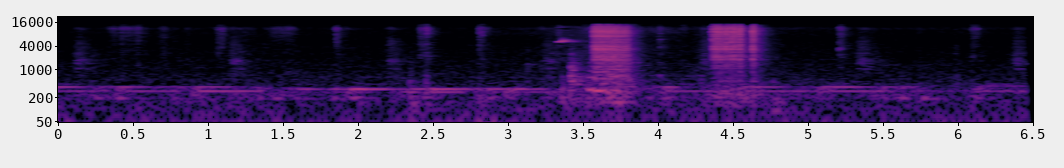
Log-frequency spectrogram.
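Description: Paintbrush dabbing lightly on a canvas, a faint tap about every half second. Two short rushing noises a little over halfway in.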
